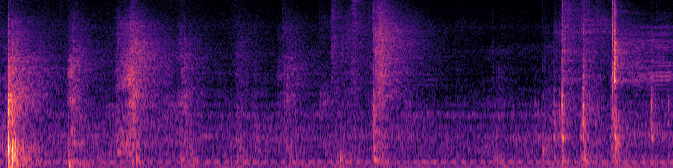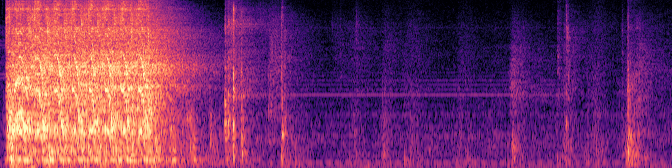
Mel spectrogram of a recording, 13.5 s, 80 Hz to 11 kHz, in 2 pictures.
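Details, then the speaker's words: 2009–2010 Ford Ranger (Mazda BT-50) 3.0 L common-rail turbo diesel, fuel line at the number 1 output cracked open: a short burst of cranking that never catches; only a little fuel comes out, and fuel pressure is low. "I can see a little bit of fuel coming out of there."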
